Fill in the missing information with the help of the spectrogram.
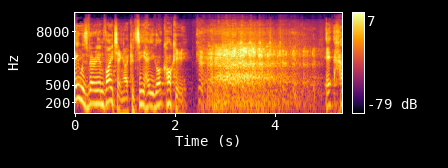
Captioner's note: audience laughing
